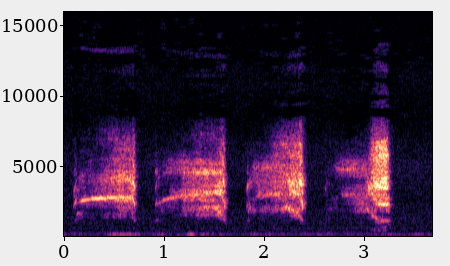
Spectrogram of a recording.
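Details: Saturday morning food calls from University of Calgary peregrine falcons, 9 June 2012: four drawn-out, hoarse wails, each under a second long, spaced by brief silences, the last sharper and rising.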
